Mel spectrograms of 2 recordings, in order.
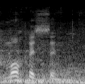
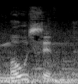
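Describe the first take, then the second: First: The middle h sound is pronounced. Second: The middle h sound is dropped. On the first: This is the name's proper form. The speaker calls it right. "It's Mohisin, right?" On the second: This is how others shorten the name. The speaker calls it wrong. "others may they just say Mosin. it's not like that"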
